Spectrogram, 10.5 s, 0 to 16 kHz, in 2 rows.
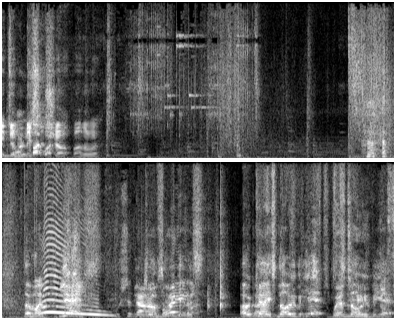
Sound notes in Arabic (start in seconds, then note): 4.6 نيران المدافع; 4.8 ضحك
